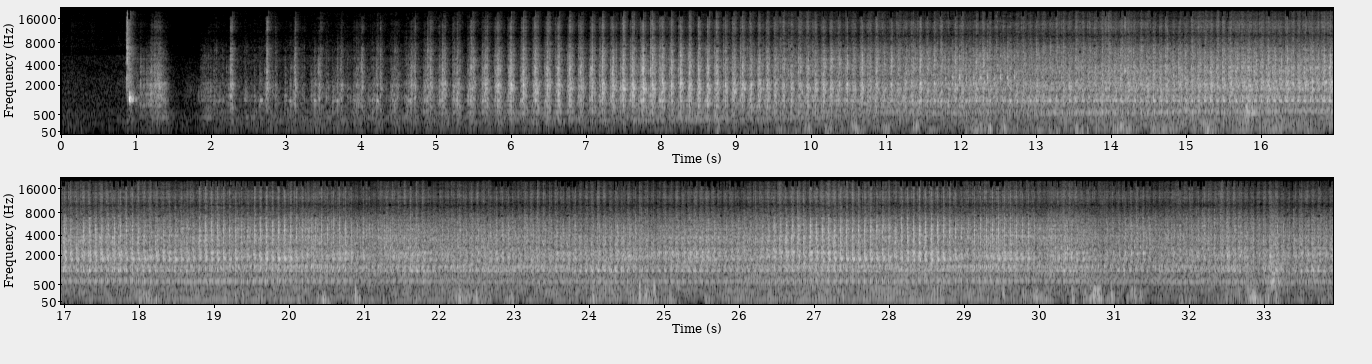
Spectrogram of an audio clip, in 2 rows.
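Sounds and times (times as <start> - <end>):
ceiling fan humming and rattling: 0.0 - 33.9
ceiling fan switch click: 0.8 - 1.1.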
